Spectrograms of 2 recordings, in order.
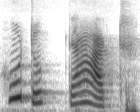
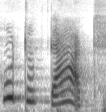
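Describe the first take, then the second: First: Very slow, word by word; slow repeat. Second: Said in the usual way. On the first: Shown as a demonstration. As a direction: repeat it slowly for students to copy. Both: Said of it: "कहिए".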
